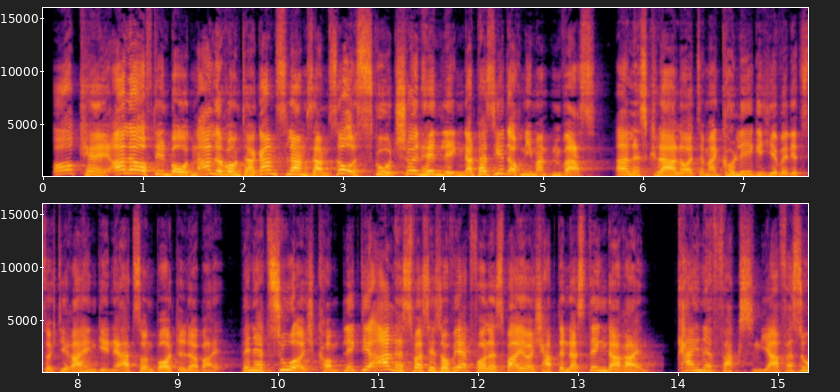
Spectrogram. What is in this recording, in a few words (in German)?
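Heftig, Schauspiel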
